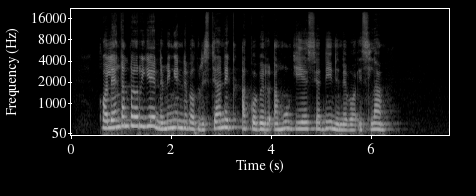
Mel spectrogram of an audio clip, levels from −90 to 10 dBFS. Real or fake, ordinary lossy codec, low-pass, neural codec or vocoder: fake; none; 19.8 kHz; codec, 44.1 kHz, 7.8 kbps, Pupu-Codec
